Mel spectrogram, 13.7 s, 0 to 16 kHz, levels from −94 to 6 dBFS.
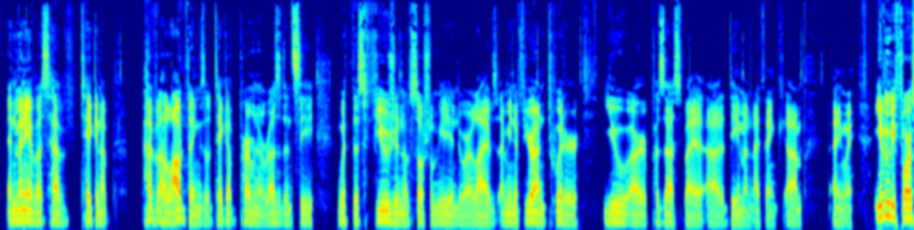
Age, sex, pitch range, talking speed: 20-39, male, 90-105 Hz, 190 wpm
